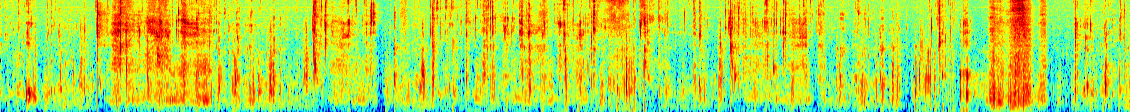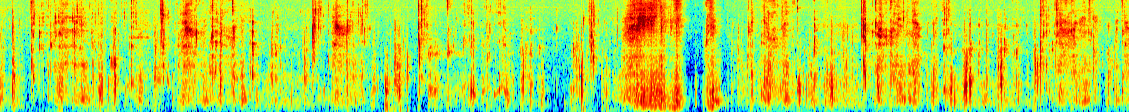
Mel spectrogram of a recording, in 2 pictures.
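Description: Close-miked eating sounds: continuous wet chewing and biting with some crunchy bites, with louder, fuller wet bursts about twelve seconds in and again about twenty-two seconds in.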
